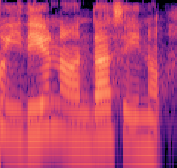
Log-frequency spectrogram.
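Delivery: ordinary delivery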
